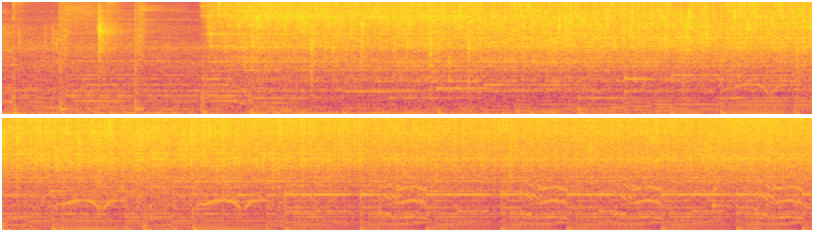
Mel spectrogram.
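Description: Garlic sizzles loudly in a pan of hot oil, a steady dense frying hiss with clinks and scrapes of stirring throughout, after a brief burst of running tap water at the start.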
